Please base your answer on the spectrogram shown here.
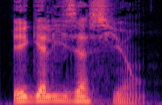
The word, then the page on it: égalisation: francais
